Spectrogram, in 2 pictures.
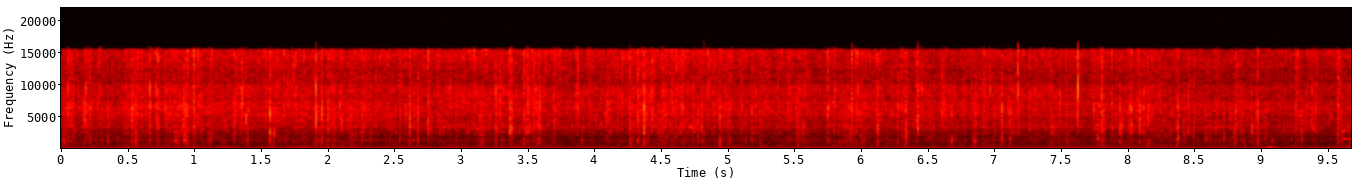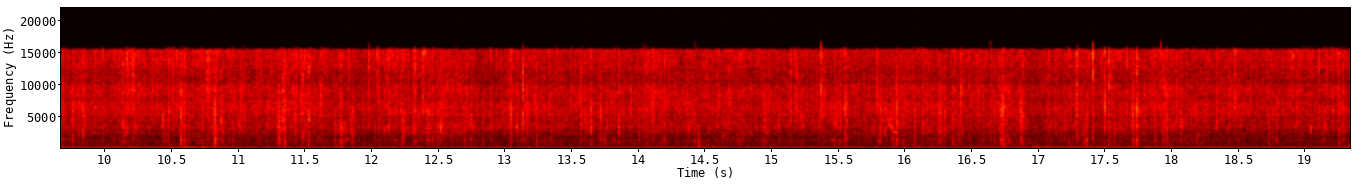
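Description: Small wood fire crackling with scattered sharp pops, over a low rumble that swells briefly about halfway through.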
